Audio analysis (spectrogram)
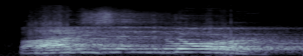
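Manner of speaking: high, very loud, slow call. Pretend. Guard-style call of room checks, very loud slow call. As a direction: bellow it down the hall.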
